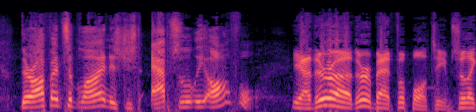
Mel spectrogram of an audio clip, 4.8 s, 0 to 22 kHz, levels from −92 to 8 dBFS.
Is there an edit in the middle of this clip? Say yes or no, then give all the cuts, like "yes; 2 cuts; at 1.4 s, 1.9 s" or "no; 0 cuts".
no; 0 cuts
